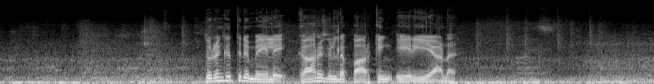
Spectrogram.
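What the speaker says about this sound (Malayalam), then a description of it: "പട്ടണത്തോടടുക്കുമ്പോൾ വളരെ ഇടുങ്ങിയ സ്ഥലത്തുകൂടിയാണ് ട്രാം പോകുന്നത്" Steady low rumble of a funicular tram running through a narrow passage in Norway, with someone talking over it in the middle.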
